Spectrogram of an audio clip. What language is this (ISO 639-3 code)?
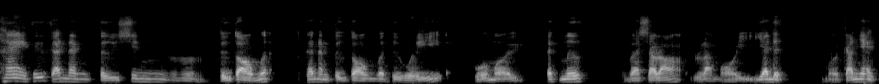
vie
